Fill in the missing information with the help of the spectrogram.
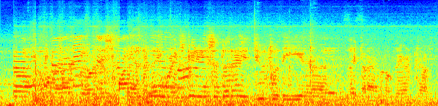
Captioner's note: captain speaking in intercom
